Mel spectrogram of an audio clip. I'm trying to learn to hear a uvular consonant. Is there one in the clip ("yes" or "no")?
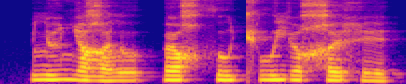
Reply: yes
